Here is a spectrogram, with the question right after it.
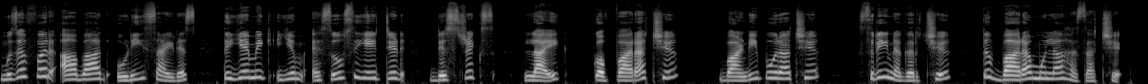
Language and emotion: Kashmiri, neutral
